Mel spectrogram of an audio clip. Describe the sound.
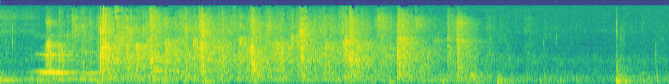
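An audience claps and applauds steadily for several seconds for a volunteer coming up on stage, a dense patter of many hands that gradually thins out, with a few scattered claps and faint voices near the end.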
